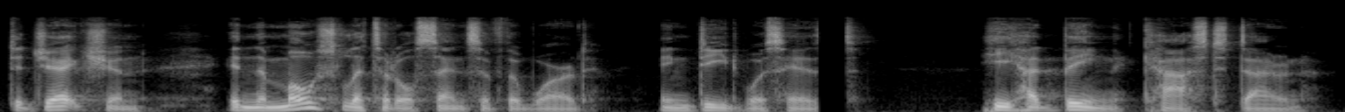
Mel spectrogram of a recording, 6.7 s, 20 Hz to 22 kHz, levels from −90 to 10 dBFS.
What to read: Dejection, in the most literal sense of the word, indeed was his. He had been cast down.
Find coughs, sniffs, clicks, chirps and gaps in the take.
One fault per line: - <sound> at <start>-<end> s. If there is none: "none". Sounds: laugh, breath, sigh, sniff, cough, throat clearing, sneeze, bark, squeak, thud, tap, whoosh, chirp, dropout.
- dropout at 4.1-4.2 s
